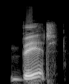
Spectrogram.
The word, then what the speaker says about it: Bet: Bet has a B sound, B as in boy, and the third letter, Gimel, has a G sound, G as in God.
